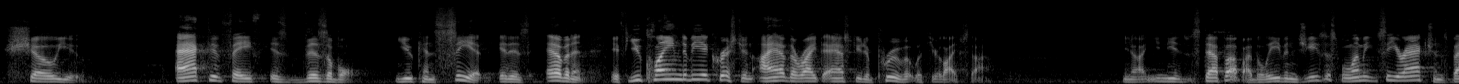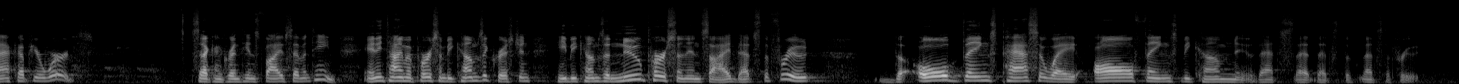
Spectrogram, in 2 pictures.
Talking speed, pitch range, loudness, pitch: 185 wpm, 130-170 Hz, -30 LUFS, 145 Hz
